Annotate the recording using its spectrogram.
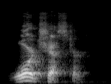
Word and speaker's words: Worcester: You don't know how many people say Worcester, and it's the most annoying thing. Because that's how it's spelled. It's W-O-R-C-E-S-T-E-R, which in all sense means Worcester. But it's Worcester. All right? It's Worcester.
